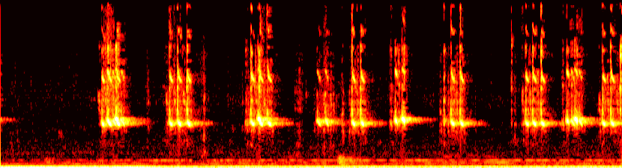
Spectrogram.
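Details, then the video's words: Recorded crickets chirping: clipped, high-pitched pulses in pairs and triples, roughly three to four per second, starting after a short pause, above a constant low rumble and a faint thin tone. "Free Cricket Sounds for Re-Use or Relaxation"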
